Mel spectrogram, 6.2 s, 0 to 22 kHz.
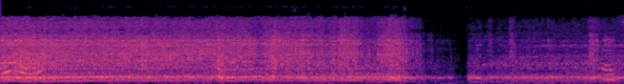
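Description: A Magic Bullet 600W blender runs on low speed, mixing vanilla yogurt and frozen berries into a smoothie; a steady whirring motor drone holds close and loud, dipping briefly near the end before resuming.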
